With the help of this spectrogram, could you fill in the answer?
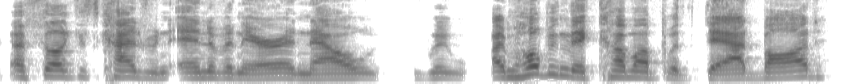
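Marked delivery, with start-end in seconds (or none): none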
